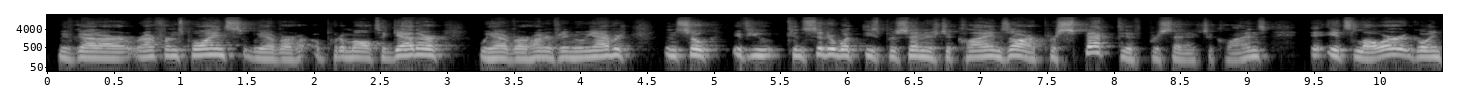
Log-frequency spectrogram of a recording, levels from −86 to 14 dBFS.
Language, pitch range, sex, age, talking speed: English, 145-185 Hz, male, 40-59, 195 wpm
